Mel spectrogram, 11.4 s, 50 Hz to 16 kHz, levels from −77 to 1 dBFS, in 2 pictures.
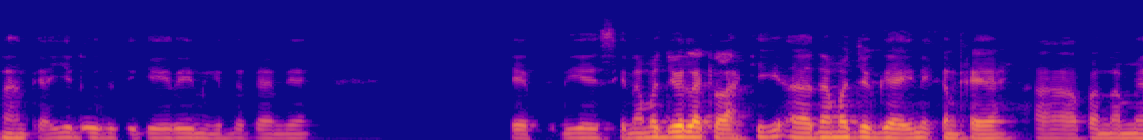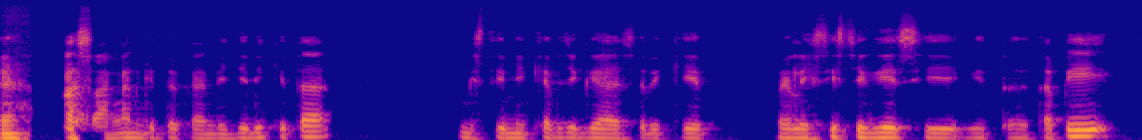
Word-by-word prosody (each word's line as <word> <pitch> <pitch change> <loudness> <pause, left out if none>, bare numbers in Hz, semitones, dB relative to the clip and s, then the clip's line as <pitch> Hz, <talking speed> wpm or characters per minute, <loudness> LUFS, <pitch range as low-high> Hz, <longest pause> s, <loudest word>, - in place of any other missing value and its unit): nanti 115 -2 -5
aja 125 +3 -5
dulu 125 -2 -3
dipikirin, 115 0 -5
gitu 115 - -13
kan 110 -1 -9
ya. 110 0 -10 1.0
Ya - - -3
itu - - -36
dia 120 0 -2
sih, 115 - -10
namanya 125 +2 +2
juga 140 - +10
laki-laki, 115 -1 0
e - - +2
nama 135 +1 +5
juga 125 -2 +4
ini 120 +3 0
kan, 115 - -2
Kak, 110 - +2
ya, 110 - -3
eee, 110 +1 -10
apa 120 - -6
namanya? 115 0 +3 0.2
Pasangan 110 +4 +2
gitu 120 0 -7
kan. 110 -1 -7
De 110 - -6
jadi 120 +3 -2
kita 145 - 0 0.8
mesti 115 -1 -8
mikir 115 +1 -4
juga 120 -1 -1
sedikit 110 +1 -6 0.3
realistis 115 -2 -1
juga 125 -1 +5
sih, 120 -1 -1
gitu. 115 -1 -12
Tapi 160 +9 +5
115 Hz, 205 wpm, -26 LUFS, 110-125 Hz, 1.0 s, juga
